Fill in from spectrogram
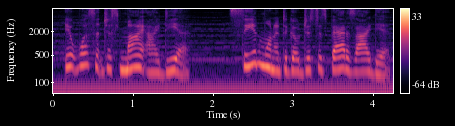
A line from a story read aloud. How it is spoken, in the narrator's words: Aiden answered, saying desperately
